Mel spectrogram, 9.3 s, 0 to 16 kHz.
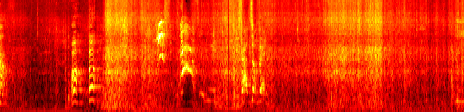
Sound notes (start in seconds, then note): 3.3 ball pit rustling; 3.3 squealing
